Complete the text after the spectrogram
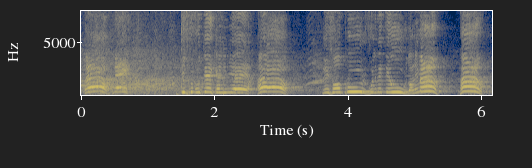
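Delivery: high-pitched comic rant; angry scolding. Acted. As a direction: scold the technician in mock outrage. Acted row with the lighting technician. (engueulade exaspérée, voix haut perchée)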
